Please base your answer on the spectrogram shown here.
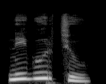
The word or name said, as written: ನಿಗುರ್ಚು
